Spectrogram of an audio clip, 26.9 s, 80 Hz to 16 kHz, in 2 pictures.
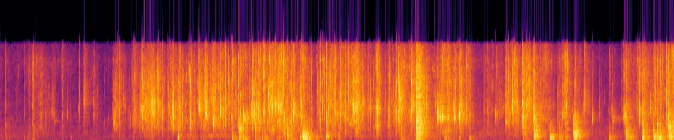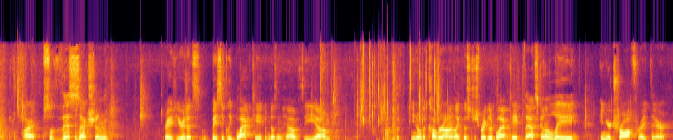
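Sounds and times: plastic packaging crinkling: 0.0 - 14.2, 19.9 - 23.1.

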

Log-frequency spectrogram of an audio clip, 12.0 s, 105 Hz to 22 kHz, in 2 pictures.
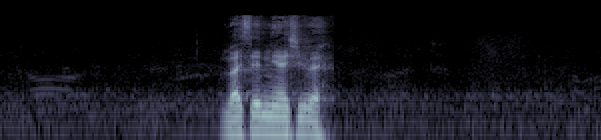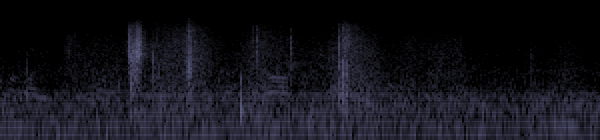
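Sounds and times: faint murmured voice: 3.4 - 12.0
rustles and scuffs of movement: 6.6 - 11.9.

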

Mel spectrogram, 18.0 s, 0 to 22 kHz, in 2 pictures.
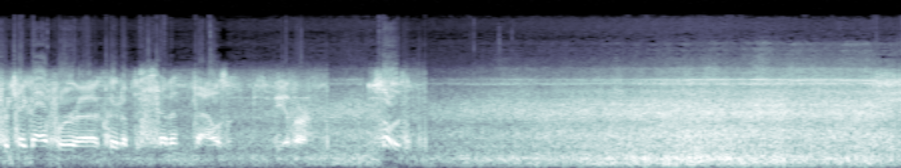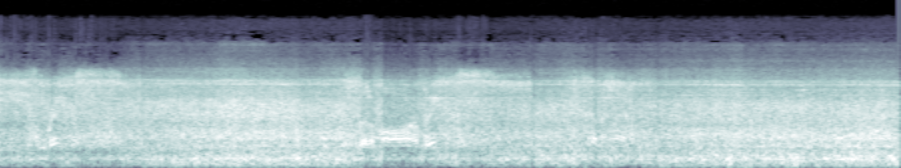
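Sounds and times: jet engines rushing: 0.0 - 18.0.

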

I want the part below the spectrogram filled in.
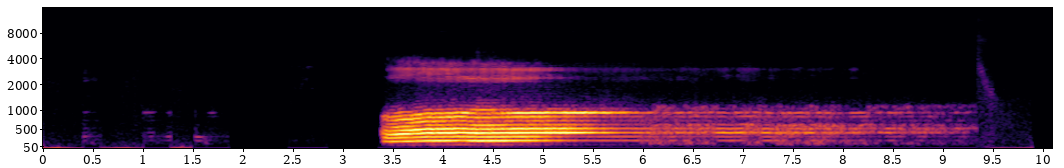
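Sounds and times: person chanting a held note: 3.4 - 9.2.

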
